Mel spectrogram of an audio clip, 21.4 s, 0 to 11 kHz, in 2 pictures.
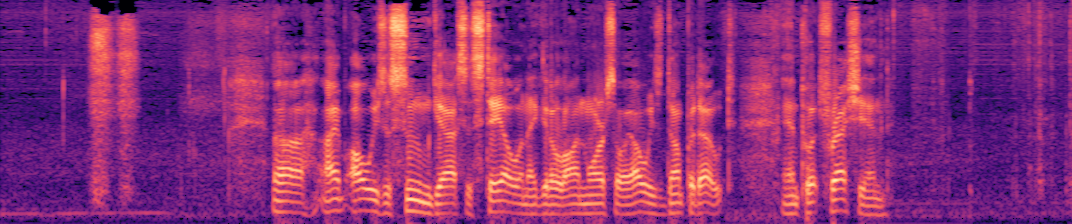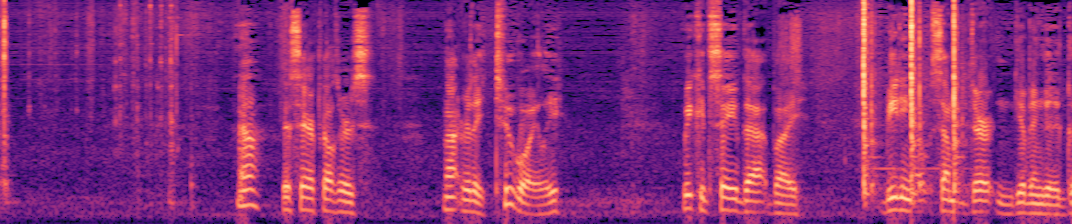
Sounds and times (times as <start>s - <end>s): Speech: 2.7s - 9.0s, 13.1s - 14.5s, 15.2s - 16.4s, 17.5s - 18.8s, 19.5s - 21.4s.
